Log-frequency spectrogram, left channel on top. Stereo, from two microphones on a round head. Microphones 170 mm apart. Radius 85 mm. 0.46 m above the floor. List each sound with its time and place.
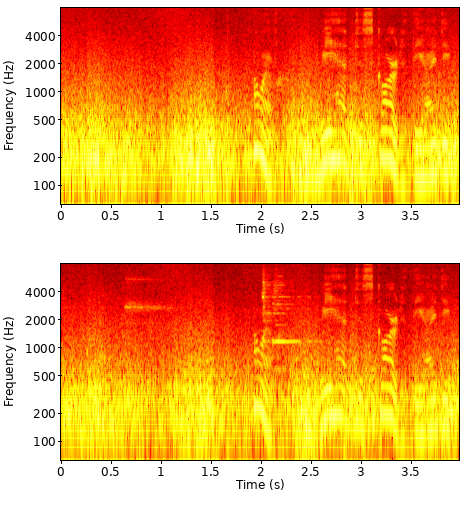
1.9 s a man speaking: 5° left (ahead or behind)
